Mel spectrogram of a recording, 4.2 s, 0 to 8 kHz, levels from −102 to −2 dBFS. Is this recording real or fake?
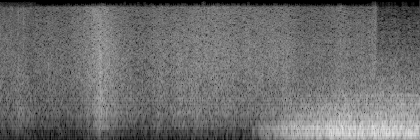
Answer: real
